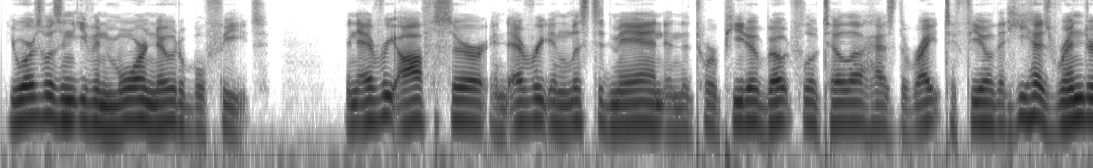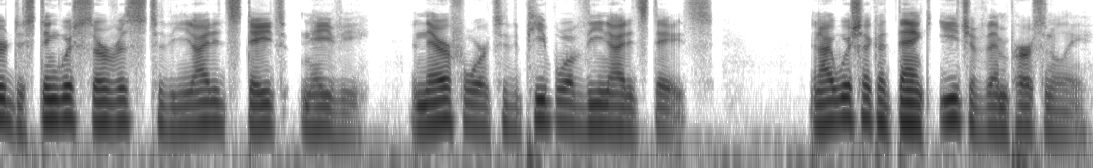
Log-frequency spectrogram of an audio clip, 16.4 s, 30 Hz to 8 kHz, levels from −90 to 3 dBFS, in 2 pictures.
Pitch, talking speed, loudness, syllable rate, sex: 130 Hz, 200 wpm, -19 LUFS, 6.2 syllables/s, male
